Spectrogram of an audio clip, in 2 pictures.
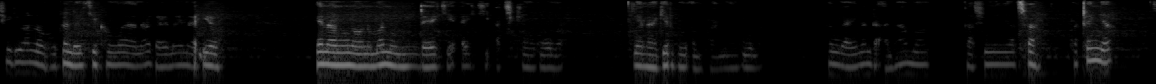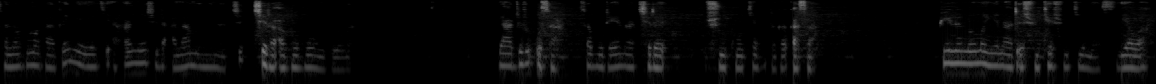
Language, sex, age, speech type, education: Hausa, female, 46-60, spontaneous, tertiary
